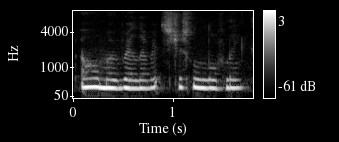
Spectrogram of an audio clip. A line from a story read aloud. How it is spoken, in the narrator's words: said Anne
